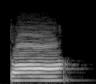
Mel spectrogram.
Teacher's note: জিহ্বার আগা উপরে 2 দাঁতের গোড়ায় লাগাবো, লাগিয়ে একটু মোটা আওয়াজে এক আলিফটা নিয়ে উচ্চারণ করব।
